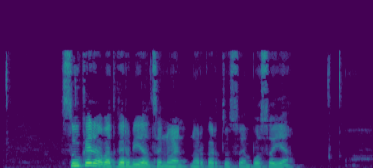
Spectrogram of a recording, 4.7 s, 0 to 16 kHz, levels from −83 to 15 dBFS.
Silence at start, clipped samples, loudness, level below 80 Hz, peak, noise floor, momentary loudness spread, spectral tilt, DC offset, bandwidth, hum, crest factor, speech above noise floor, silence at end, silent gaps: 0.8 s; under 0.1%; -21 LUFS; -72 dBFS; 0 dBFS; -69 dBFS; 17 LU; -5 dB/octave; under 0.1%; 11.5 kHz; none; 22 dB; 49 dB; 1 s; none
